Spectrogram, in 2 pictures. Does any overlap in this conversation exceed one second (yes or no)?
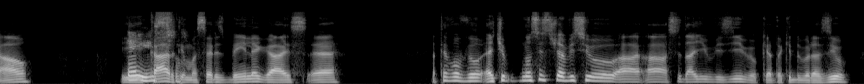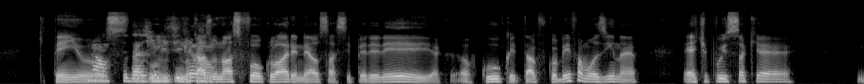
yes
